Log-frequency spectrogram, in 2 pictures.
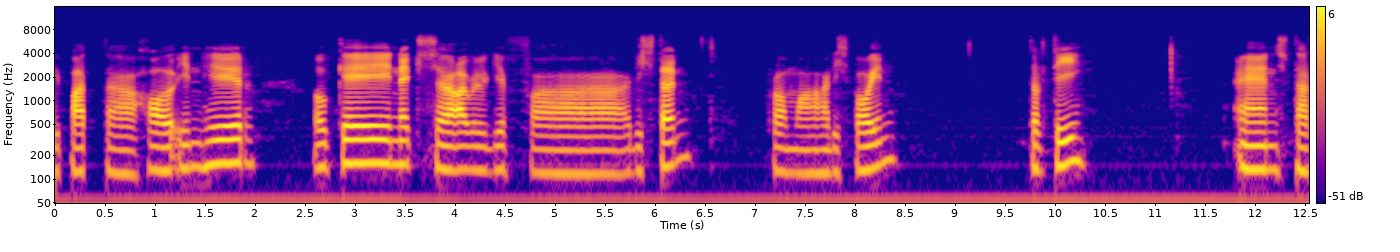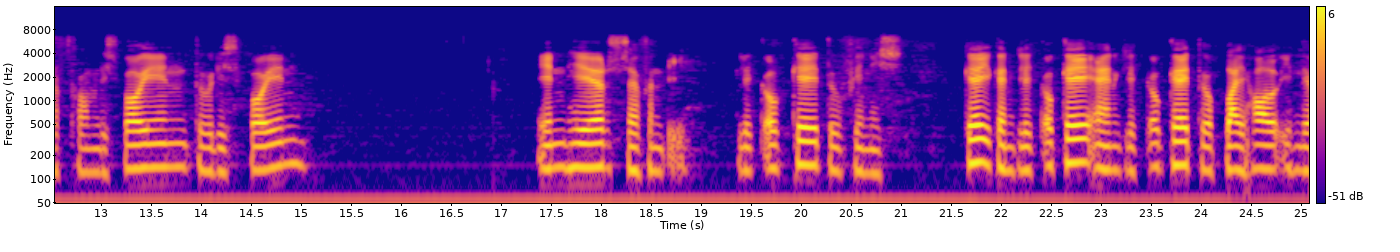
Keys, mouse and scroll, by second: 4.4 click, 9.6-10.2 typing, 11.4 click, 16.2 click, 18.7-19.1 typing, 20.3 click.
